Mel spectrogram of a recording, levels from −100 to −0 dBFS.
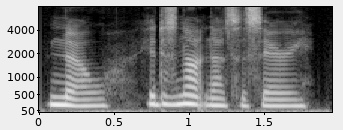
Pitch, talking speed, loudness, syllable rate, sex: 200 Hz, 155 wpm, -17 LUFS, 5.0 syllables/s, female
